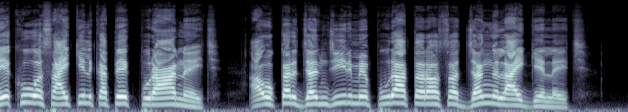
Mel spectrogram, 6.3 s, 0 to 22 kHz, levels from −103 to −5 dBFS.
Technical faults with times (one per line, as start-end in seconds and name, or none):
none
